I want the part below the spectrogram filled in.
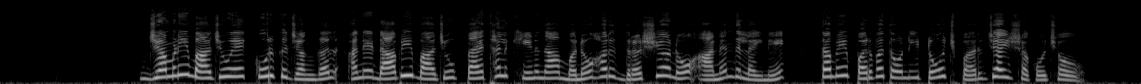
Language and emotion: Gujarati, neutral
